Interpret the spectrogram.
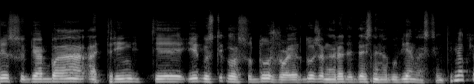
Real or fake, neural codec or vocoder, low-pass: fake; codec, 32 kHz, 1.9 kbps, SNAC; 14.4 kHz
